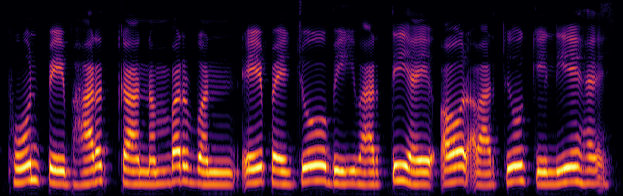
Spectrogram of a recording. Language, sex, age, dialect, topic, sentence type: Hindi, female, 18-24, Awadhi Bundeli, banking, statement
